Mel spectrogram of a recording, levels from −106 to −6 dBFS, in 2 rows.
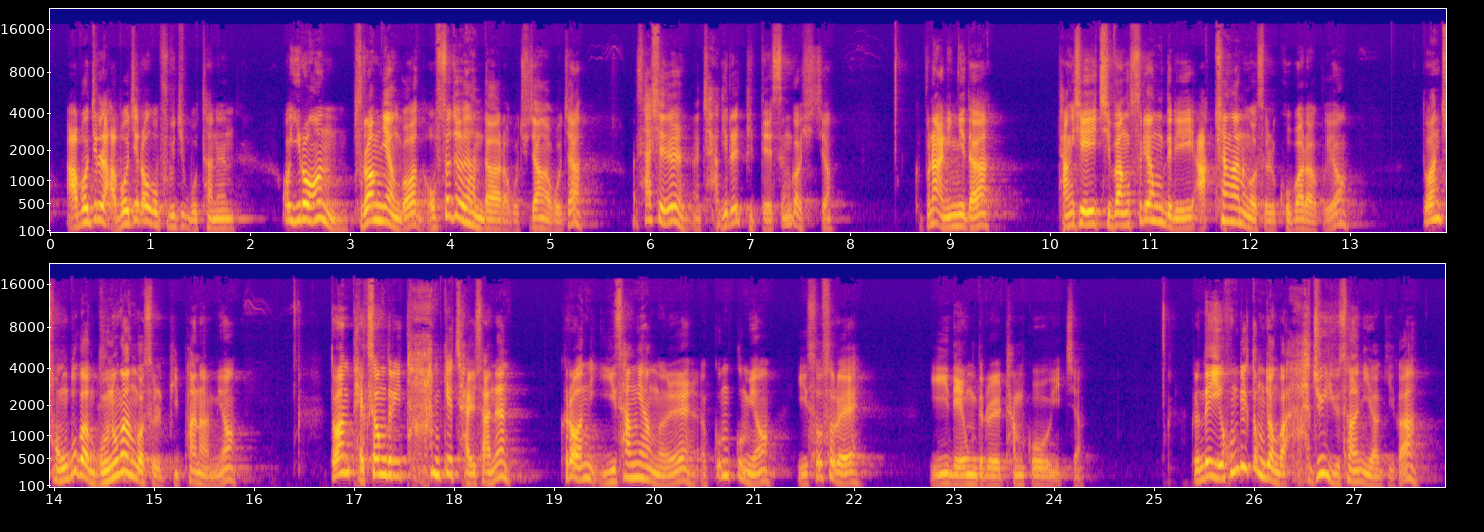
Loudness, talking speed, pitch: -19 LUFS, 295 characters per minute, 205 Hz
